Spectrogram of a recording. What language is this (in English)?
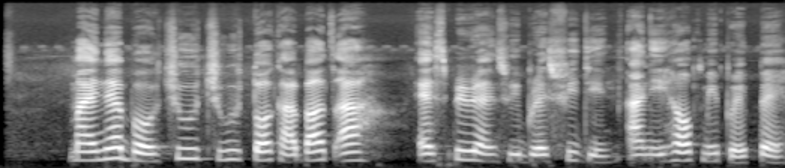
Nigerian Pidgin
